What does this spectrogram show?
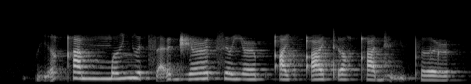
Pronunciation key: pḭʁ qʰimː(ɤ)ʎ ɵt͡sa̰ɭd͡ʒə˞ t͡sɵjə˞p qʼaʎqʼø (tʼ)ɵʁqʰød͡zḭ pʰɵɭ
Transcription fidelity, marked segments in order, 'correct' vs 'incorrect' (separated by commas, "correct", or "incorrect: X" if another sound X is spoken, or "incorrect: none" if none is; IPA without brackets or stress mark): correct, correct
